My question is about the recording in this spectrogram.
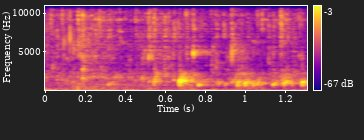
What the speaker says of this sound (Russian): воду эту вот таким вот макаром сливать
